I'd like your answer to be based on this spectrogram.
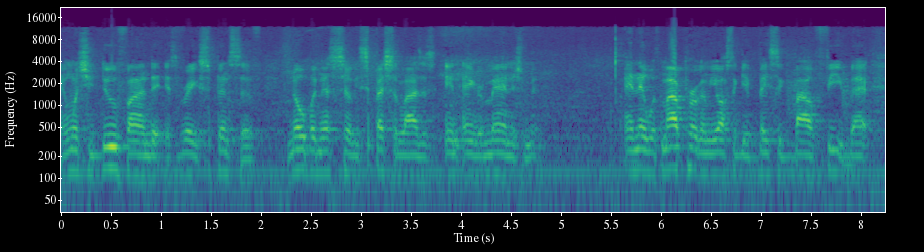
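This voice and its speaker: With noticeable background noise and audible room echo, a man talks at a fairly low pitch in monotone, flat intonation. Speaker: community program director and anger management coach. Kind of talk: interview. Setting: stage at TV show event. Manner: halting.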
